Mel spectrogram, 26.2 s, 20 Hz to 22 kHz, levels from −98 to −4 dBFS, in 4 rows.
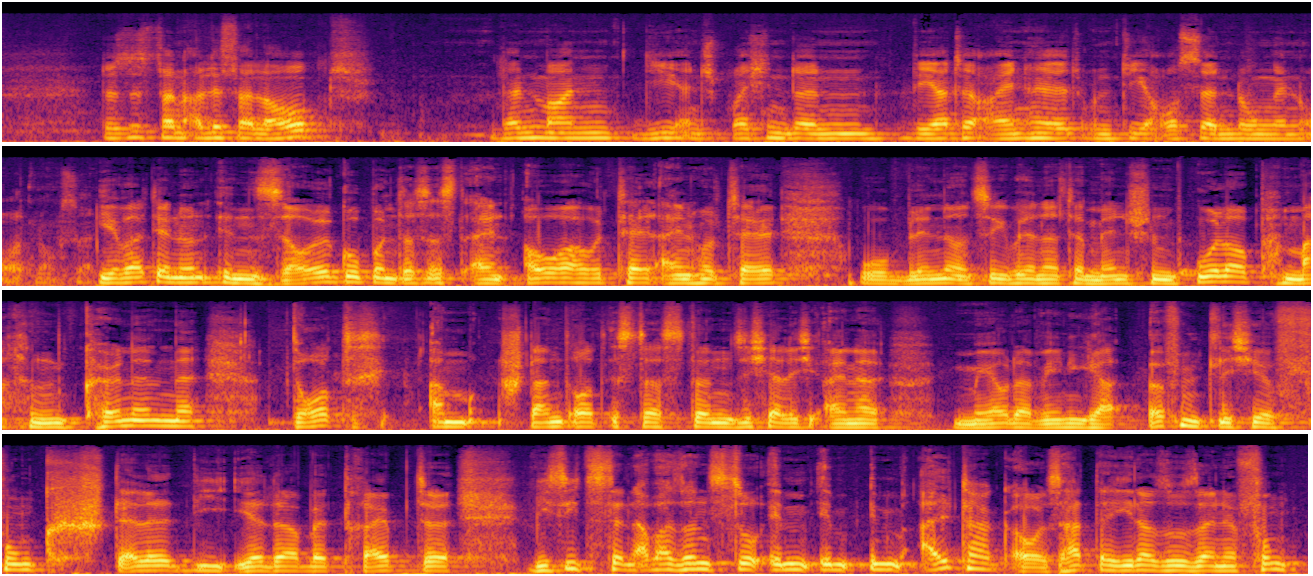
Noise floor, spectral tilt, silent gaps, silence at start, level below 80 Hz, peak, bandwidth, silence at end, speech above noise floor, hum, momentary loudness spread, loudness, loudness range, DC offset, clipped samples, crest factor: -38 dBFS; -5.5 dB/octave; none; 0.5 s; -40 dBFS; 0 dBFS; 15 kHz; 0 s; 25 dB; none; 8 LU; -13 LUFS; 5 LU; under 0.1%; under 0.1%; 12 dB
